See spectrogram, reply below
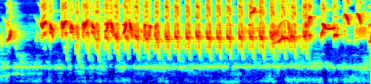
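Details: Orange-headed thrush song used to stimulate birds not singing or in moult: a rapid, steady series of sharp high notes, about three per second, closing with twisting whistled slurs.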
